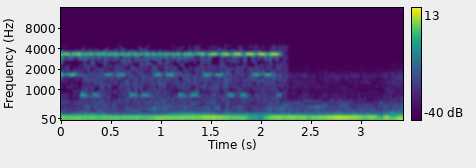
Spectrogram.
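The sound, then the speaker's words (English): Several telephones ring around a house, their electronic trilling rings overlapping at different pitches over a low hum. Then they cut off abruptly partway through, leaving only the hum. “The numerous phones around the house have begun to ring.”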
